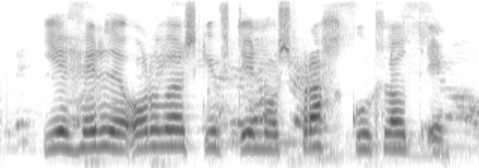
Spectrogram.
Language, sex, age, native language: Icelandic, male, 12, Icelandic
